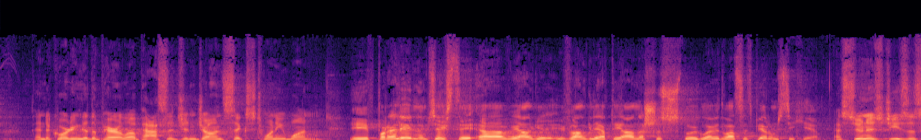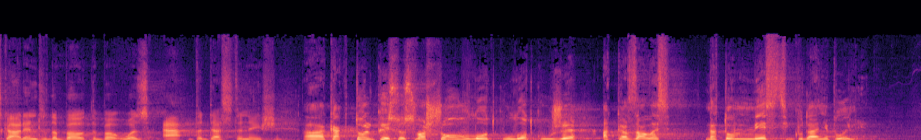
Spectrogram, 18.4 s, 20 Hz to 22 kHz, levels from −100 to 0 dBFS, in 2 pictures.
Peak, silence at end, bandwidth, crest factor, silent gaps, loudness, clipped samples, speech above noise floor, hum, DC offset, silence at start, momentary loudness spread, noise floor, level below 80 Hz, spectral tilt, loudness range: -2 dBFS; 0.55 s; 16.5 kHz; 18 dB; none; -21 LUFS; under 0.1%; 30 dB; none; under 0.1%; 0.35 s; 11 LU; -52 dBFS; -52 dBFS; -4 dB/octave; 4 LU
